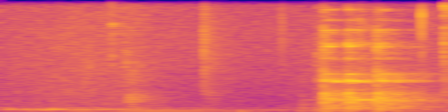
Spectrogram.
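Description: A low steady hum for about the first second, then a glass lid clinking and rattling on a glass tobacco jar as it is handled, with a brief high ring, near the end.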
